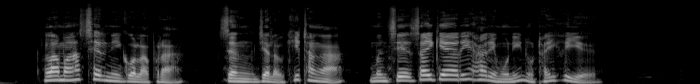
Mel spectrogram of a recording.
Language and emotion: Bodo, happy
